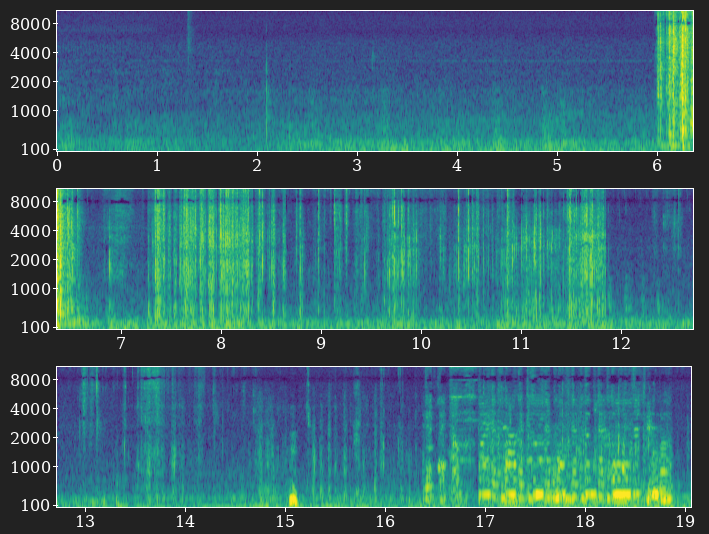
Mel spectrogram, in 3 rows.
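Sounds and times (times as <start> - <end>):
packaging tearing and crinkling: 6.0 - 6.6, 7.2 - 11.9.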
